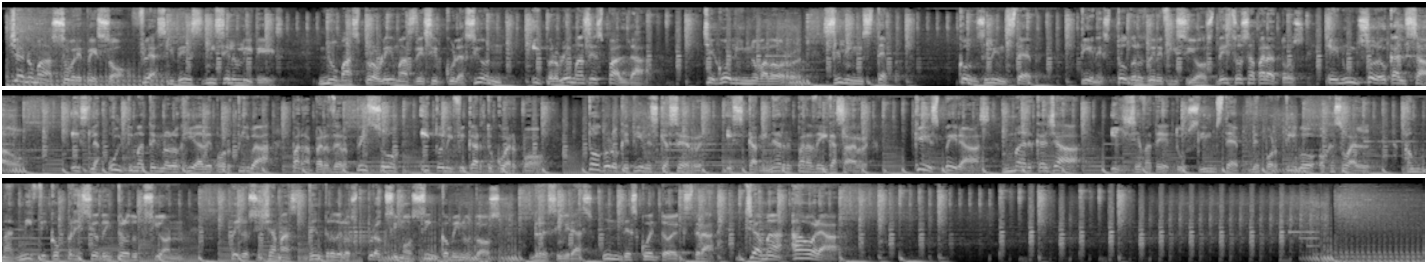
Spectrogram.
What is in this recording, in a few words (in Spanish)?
Publicidad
